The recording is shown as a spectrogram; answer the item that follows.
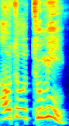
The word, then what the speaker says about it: Autotomie: Autonomie, Auto. Ah, doch, du hast es nur falsch ausgesprochen. Das heißt eigentlich Autotomie.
